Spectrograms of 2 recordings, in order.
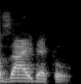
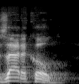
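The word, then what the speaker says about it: zydeco: They gonna have, you know, the line dancing, the Zidico. Zidico or Zidco. You said it right the first time I said Zidico.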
